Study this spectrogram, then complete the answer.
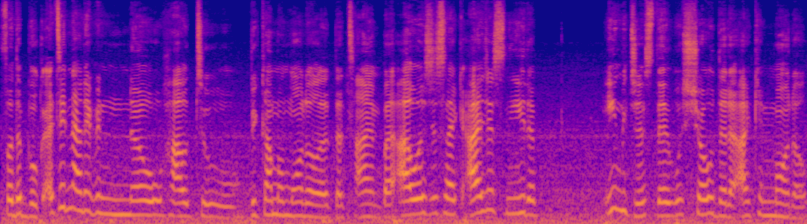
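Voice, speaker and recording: In a Ukrainian accent, a woman with a fairly high voice and vocal fry speaks at a moderate pace with ordinary pitch variation. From Ukraine. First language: Ukrainian or Russian. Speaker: model and content creator. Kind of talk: casual interview. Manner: halting, searches for words.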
